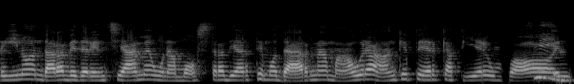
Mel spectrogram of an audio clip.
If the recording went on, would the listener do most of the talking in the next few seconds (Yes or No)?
No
